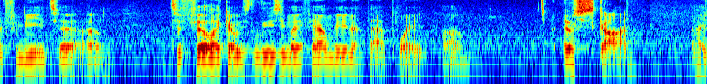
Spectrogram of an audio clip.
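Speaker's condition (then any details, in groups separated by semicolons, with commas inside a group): Cerebral palsy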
